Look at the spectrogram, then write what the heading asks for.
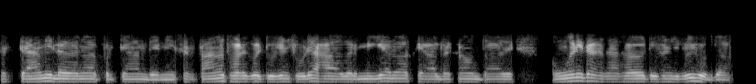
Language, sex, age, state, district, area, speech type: Dogri, male, 18-30, Jammu and Kashmir, Udhampur, rural, conversation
